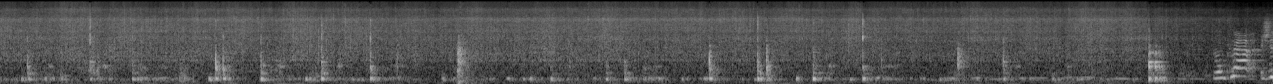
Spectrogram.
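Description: A spoon stirs cream into Brussels sprouts in a hot pan, with gentle scraping strokes over a steady sizzle of frying, close and continuous without talk.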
